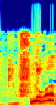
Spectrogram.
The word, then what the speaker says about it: BUFORA: the British UFO research Association otherwise known as Beaufort my pronouncing that correctly yeah and an accredited investigator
